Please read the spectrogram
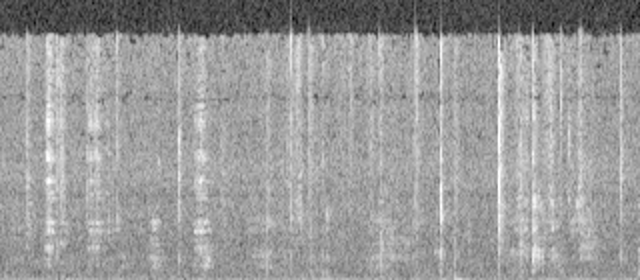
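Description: Near silence with faint, scattered soft clicks and taps of hands meeting and brushing against each other while signing in ASL.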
